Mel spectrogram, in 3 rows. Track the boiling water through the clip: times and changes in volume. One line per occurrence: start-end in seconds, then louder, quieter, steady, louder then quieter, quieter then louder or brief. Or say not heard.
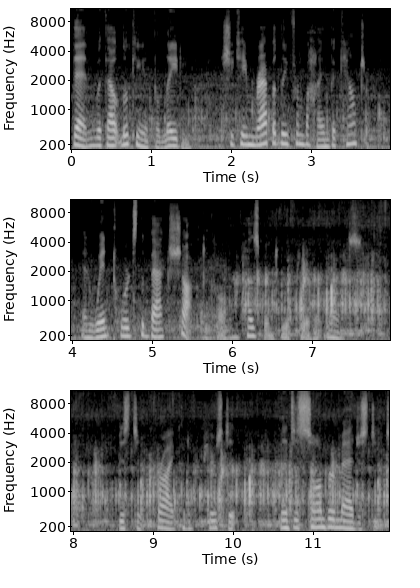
0.0-11.9 louder.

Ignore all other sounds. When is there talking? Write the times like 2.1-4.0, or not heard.
0.0-7.6, 8.6-11.9.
